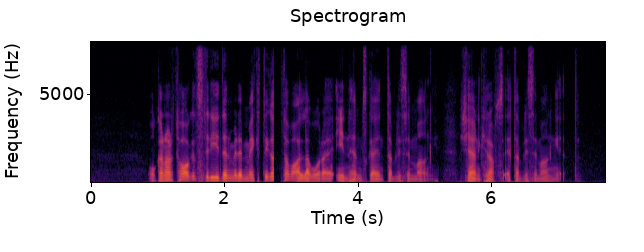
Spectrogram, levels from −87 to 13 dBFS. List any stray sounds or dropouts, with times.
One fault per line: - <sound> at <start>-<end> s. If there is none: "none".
- dropout at 2.7-2.8 s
